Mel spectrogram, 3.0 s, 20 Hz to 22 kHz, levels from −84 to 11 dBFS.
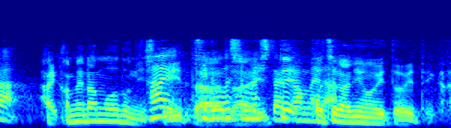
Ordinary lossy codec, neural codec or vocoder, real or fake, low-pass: none; none; real; 7.2 kHz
